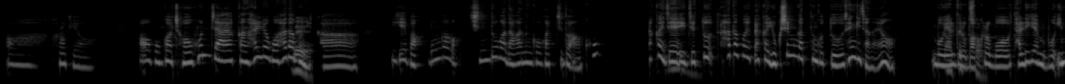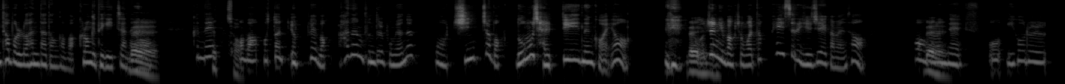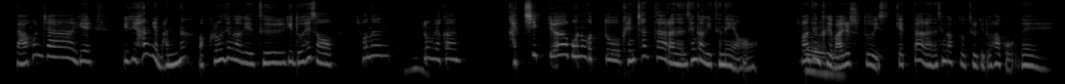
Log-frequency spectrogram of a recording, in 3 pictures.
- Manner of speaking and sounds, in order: laughing while speaking: "네"; laughing while speaking: "예"; other background noise
- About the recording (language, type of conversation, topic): Korean, advice, 운동 효과가 느려서 좌절감을 느낄 때 어떻게 해야 하나요?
